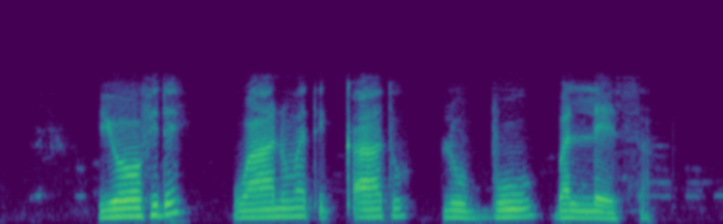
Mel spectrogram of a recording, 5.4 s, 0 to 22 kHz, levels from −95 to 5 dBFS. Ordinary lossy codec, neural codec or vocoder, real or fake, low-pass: Opus, 24 kbps; none; real; 5.4 kHz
